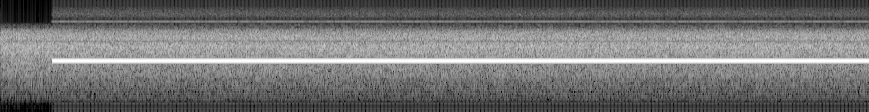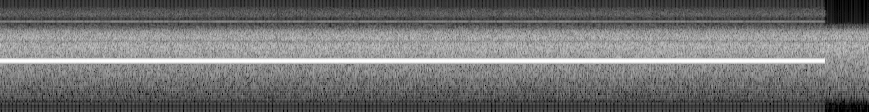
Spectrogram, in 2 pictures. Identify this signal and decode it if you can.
A steady tone. There is no code.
